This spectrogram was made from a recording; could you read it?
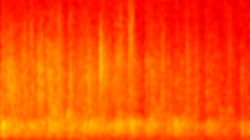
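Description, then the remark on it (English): An audience claps together in steady, dense applause, giving a man a hand clap to celebrate what the Lord has done; a continuous crackle of many hands that holds fairly even throughout, with no voices standing out. “Why don't you just give him a hand clap and tell him we're glad for what the Lord's done.”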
